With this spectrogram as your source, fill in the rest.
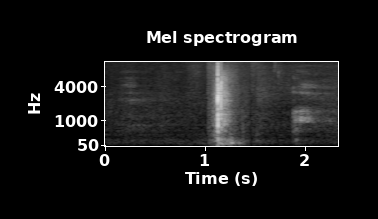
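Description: A neck joint cracks with a sharp pop.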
